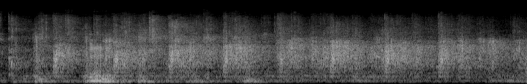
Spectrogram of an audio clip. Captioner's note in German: Beifall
